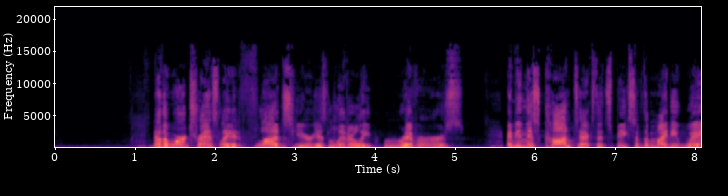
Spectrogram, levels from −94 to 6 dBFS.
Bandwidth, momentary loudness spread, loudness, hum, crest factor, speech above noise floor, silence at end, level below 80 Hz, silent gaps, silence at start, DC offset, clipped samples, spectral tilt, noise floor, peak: 16 kHz; 10 LU; -32 LUFS; none; 20 dB; 41 dB; 0 s; -78 dBFS; none; 1.05 s; under 0.1%; under 0.1%; -3.5 dB/octave; -73 dBFS; -12 dBFS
